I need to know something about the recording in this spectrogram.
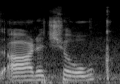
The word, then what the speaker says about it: artichoke: This word is artichoke, and R is silent, artichoke in British. Artichoke. Artichoke, no, artichoke.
